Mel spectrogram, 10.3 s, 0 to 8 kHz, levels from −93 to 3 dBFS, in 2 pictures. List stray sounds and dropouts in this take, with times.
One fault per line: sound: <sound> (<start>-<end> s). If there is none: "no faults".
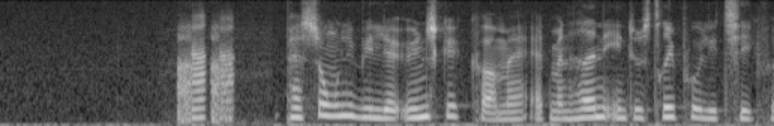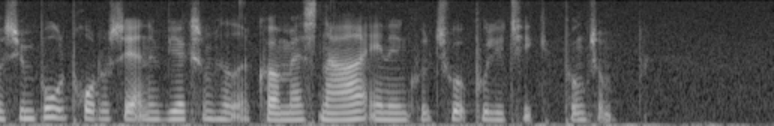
sound: laugh (1.2-1.6 s)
